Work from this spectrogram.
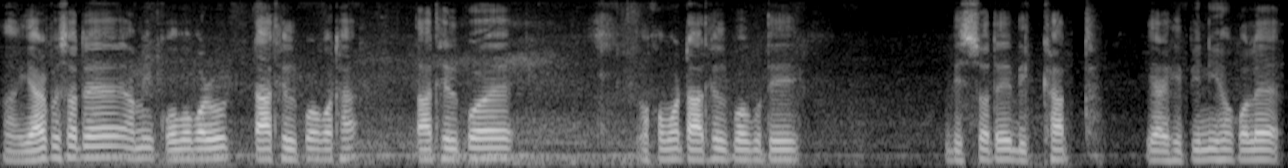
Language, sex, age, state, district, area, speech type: Assamese, male, 30-45, Assam, Majuli, urban, spontaneous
